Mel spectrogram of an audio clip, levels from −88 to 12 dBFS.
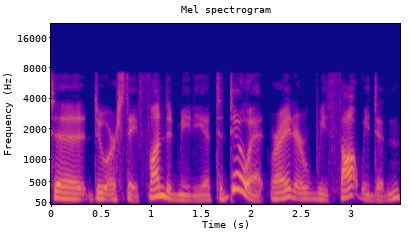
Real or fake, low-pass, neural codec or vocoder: real; 7.2 kHz; none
